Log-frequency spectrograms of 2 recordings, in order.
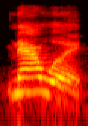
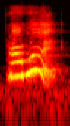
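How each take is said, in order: First: Said in the usual way. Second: "Now what?" shot up high and loud, rising on "what"; mock-incredulous high "Now what?"; high squeal "Now what?". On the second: Shown as a demonstration.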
